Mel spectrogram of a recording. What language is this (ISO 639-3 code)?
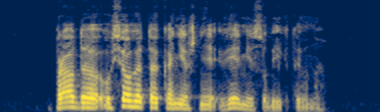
bel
